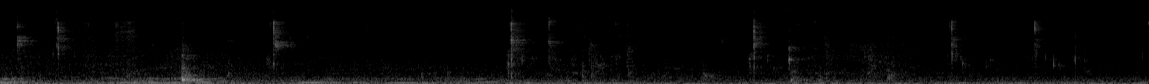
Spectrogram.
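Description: Close-up eating sounds: a person chewing with her mouth, making irregular soft wet clicks and smacks, while her fingers mix rice on a banana-leaf plate.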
